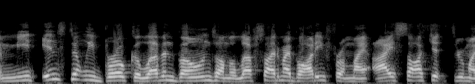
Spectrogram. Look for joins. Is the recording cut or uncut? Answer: uncut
